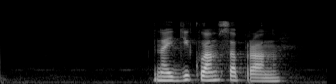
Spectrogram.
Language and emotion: Russian, neutral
